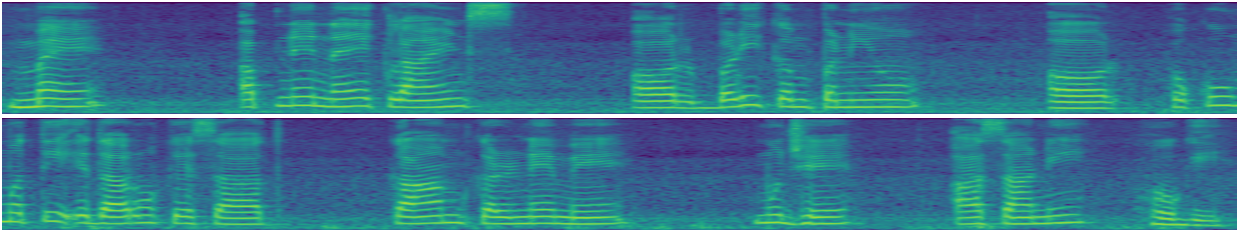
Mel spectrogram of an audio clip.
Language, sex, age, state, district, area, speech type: Urdu, male, 18-30, Delhi, North East Delhi, urban, spontaneous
